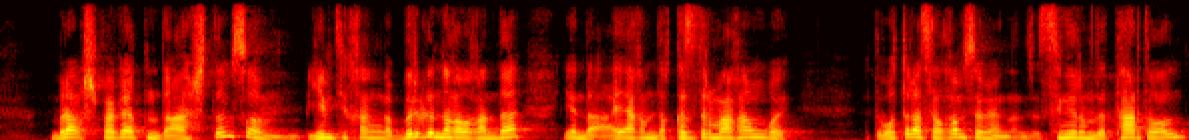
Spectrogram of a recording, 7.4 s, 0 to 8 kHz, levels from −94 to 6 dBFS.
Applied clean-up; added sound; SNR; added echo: none; none; none; none.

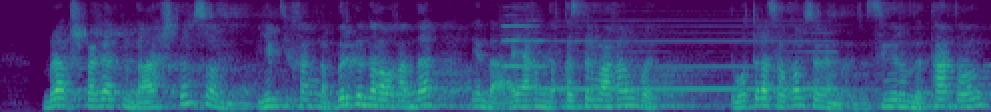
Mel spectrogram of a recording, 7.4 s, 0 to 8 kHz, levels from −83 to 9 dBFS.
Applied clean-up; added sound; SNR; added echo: none; Wind instrument, woodwind instrument; 12 dB; reverberation time 2.0 s.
